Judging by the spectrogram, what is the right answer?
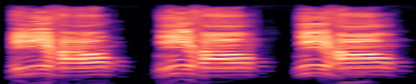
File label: Male Mech HAPPY HALLOWEEN; zh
